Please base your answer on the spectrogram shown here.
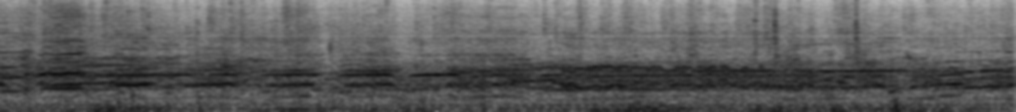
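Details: Thousands of egg-laying hens on a farm in a dense, unbroken chorus of overlapping nasal, mid-pitched calls and cackles, with no single bird standing out and a brief dip in volume partway through.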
